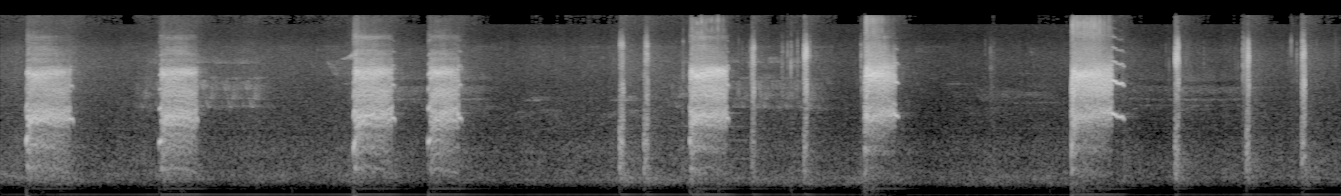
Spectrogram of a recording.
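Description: A squirrel gives harsh, raspy bursts at irregular intervals, mixed with brief sharp chips.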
